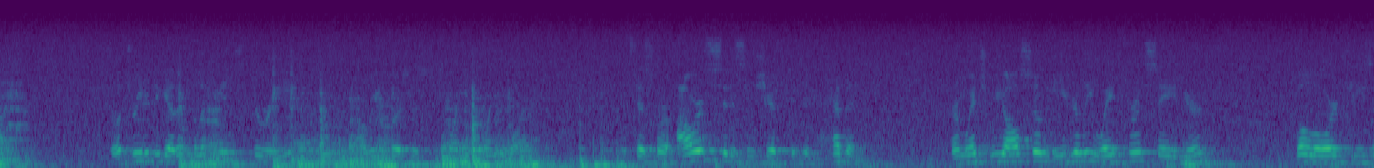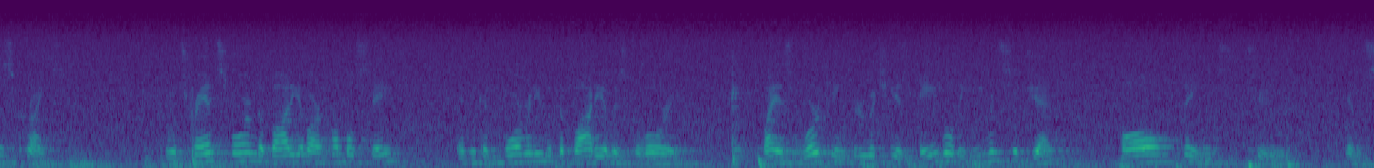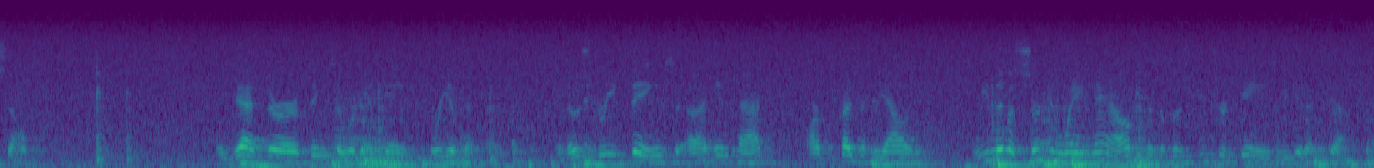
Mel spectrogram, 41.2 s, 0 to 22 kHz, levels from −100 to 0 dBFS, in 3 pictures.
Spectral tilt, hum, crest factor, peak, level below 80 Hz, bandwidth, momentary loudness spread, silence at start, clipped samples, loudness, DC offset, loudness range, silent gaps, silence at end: -7 dB/octave; none; 24 dB; -26 dBFS; -62 dBFS; 16 kHz; 20 LU; 0 s; under 0.1%; -49 LUFS; under 0.1%; 5 LU; none; 0 s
